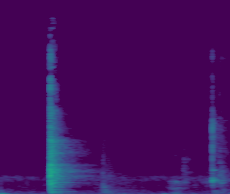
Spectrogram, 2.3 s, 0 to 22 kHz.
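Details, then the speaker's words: Engine-driven air compressor build, engine not yet started: faint sharp ticks about every half second in a quiet room from the hour meter, working after an added 12 V switch was wired in. "Now that's working, if you can hear it. You can hear it ticking, so I just have to remember hour meter on, then engine on."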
